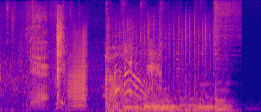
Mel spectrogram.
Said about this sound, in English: Oh, hold up. Hang on, I got a burp snort coming.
